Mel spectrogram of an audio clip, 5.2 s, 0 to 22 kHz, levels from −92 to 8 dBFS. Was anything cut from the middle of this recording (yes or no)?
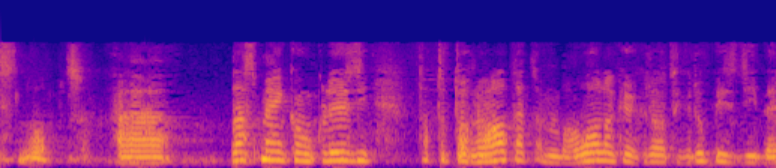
yes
